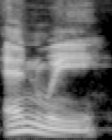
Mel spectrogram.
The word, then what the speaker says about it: Enwi: very special guest i have moritz from the enwy youtube channel did i pronounce that correct yeah envy it's it's fine hello from me i forgot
